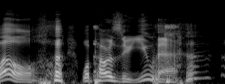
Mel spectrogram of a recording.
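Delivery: very loud, heroic but dopey voice. Quoting how he delivers a line: idiotic old-hero voice. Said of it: "sounding like an old heroic hero would sound, but also sounds like he's just an idiot".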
